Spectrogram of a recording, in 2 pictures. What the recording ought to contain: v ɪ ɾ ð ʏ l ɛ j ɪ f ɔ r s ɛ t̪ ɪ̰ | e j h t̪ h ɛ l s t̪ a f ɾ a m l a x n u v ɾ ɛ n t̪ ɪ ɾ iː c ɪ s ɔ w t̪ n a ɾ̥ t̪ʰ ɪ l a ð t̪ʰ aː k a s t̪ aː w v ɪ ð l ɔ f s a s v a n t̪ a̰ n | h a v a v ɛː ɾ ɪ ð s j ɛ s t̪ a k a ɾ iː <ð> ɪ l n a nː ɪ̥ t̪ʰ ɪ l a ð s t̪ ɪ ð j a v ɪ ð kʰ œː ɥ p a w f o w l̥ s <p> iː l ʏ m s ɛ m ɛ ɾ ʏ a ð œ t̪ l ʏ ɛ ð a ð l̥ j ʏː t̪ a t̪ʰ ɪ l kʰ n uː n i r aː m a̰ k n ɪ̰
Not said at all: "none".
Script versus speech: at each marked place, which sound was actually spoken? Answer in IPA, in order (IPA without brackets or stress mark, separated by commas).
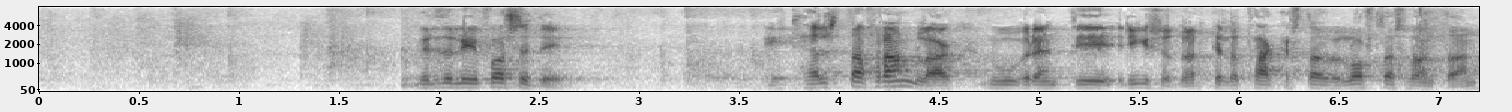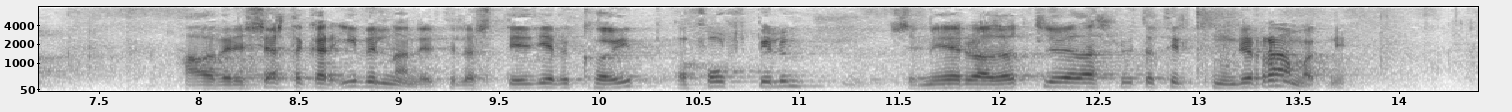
v, p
